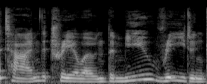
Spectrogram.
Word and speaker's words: Meux: Mew as in M-E-W, Mew. – No, as in M-E-U-X, but pronounced Mew.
